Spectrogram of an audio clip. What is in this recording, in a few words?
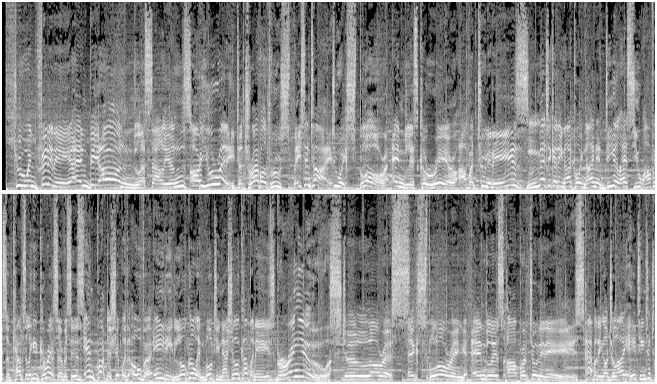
Radio Announcement; DLSU JOB EXPO STELLARIS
